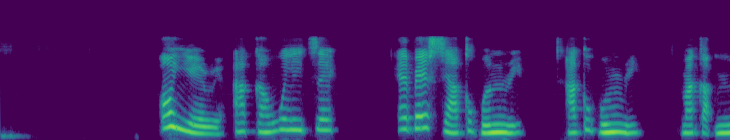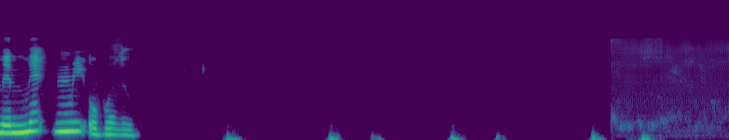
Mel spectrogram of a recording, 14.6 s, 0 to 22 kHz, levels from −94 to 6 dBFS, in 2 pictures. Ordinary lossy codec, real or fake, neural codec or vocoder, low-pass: none; fake; codec, 16 kHz, 2 kbps, X-Codec, HuBERT features, trained on LibriSpeech; 7.2 kHz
